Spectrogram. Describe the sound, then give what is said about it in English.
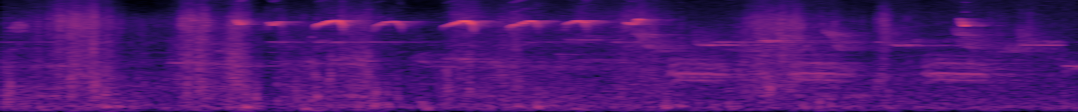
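Wood warbler singing in woodland in the Brecon Beacons, a faint series of high, thin repeated notes with a few other soft bird calls. “Lovely wood warbler. That was worth coming all this way for.”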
